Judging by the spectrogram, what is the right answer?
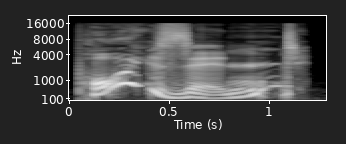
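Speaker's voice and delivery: high, mock-shocked witch; incredulous witch squawk; amused witch. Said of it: "burst into a fit of cackling".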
